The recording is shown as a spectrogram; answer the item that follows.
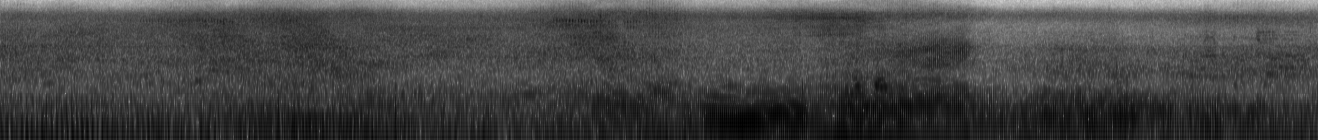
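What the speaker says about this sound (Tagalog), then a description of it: "Mga malalaking truck at mga malalakas katakbo ng mga motor." Large trucks and loud motorcycles roar past on a road at night, a large engine rising and falling in pitch as it goes by, with a rough rumbling drone and faint voices.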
